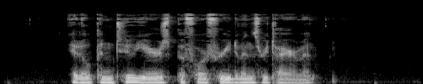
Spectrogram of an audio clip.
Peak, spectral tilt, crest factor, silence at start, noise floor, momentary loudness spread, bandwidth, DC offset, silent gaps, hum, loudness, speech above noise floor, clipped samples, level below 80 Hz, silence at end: 0 dBFS; -4.5 dB/octave; 18 dB; 0.7 s; -58 dBFS; 9 LU; 11.5 kHz; under 0.1%; none; none; -15 LUFS; 43 dB; under 0.1%; -26 dBFS; 1.1 s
